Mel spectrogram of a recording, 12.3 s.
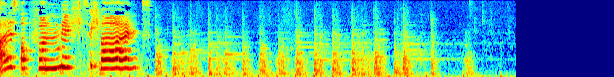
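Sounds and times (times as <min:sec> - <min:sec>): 
singing voice: 0:00.0 - 0:03.1.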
